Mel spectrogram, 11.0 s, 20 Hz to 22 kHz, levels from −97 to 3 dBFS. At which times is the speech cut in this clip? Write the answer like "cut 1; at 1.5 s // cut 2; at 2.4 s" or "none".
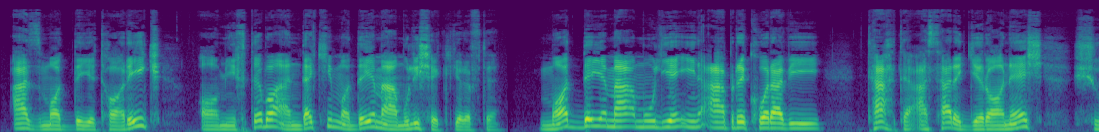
none

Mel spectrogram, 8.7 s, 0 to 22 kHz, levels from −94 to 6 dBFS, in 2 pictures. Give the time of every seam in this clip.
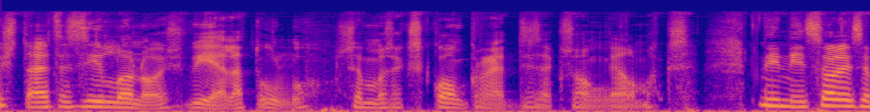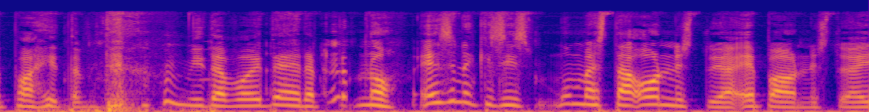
cut 1; at 3.7 s // cut 2; at 6.0 s

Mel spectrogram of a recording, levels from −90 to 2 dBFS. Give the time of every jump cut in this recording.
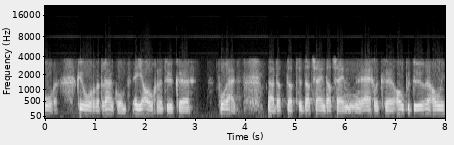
none

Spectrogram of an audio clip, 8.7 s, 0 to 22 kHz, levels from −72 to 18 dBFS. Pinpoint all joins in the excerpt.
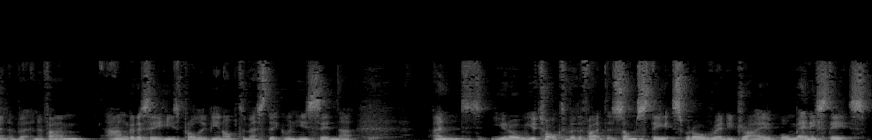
none

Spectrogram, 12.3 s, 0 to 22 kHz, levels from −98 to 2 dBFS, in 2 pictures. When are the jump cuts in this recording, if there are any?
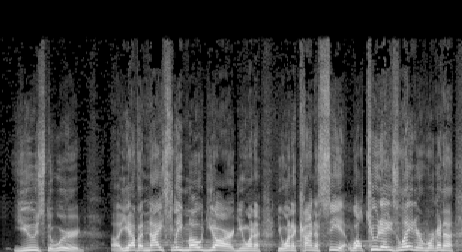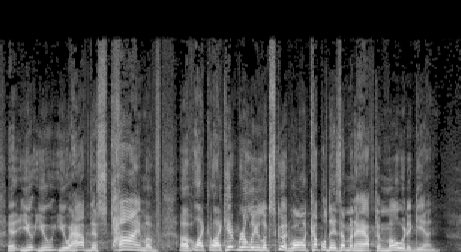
none

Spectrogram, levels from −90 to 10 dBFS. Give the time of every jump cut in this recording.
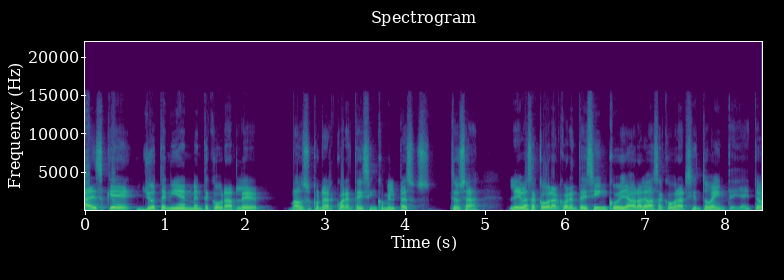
cut 1; at 4.6 s

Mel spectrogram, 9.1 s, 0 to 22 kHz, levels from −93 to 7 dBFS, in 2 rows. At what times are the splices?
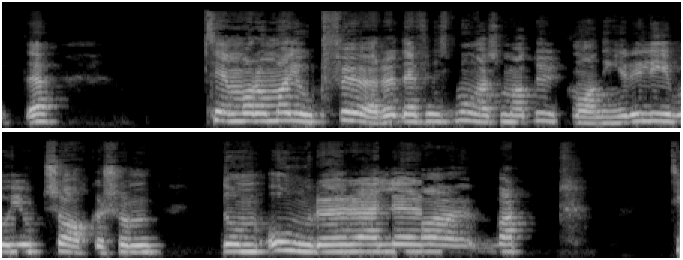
cut 1; at 7.3 s

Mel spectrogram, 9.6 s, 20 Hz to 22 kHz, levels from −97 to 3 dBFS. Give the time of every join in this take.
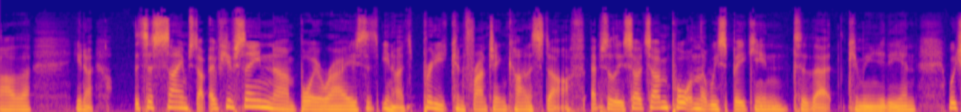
cut 1; at 3.8 s // cut 2; at 5.9 s

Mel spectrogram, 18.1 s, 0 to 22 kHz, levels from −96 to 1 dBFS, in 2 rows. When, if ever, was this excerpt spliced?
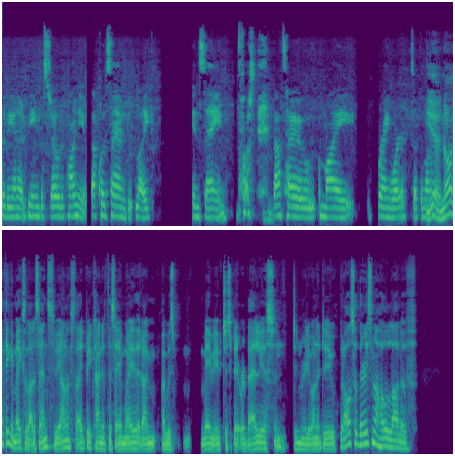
cut 1; at 1.7 s

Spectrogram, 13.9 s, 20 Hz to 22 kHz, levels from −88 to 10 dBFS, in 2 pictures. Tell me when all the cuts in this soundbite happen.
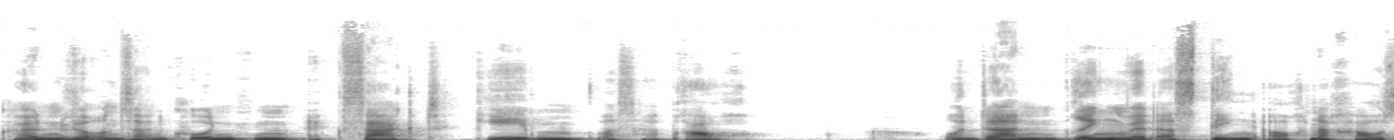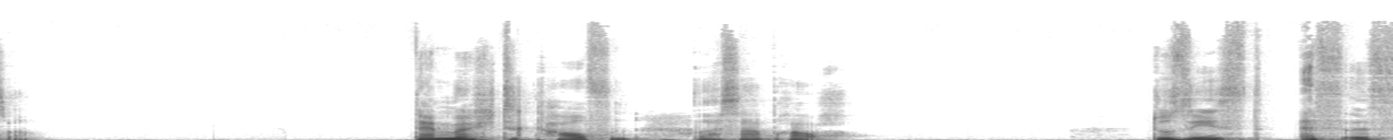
cut 1; at 9.0 s // cut 2; at 10.4 s

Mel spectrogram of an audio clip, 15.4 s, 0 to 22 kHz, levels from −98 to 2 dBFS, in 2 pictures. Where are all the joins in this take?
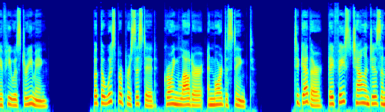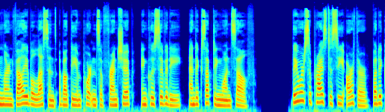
cut 1; at 5.8 s // cut 2; at 13.4 s

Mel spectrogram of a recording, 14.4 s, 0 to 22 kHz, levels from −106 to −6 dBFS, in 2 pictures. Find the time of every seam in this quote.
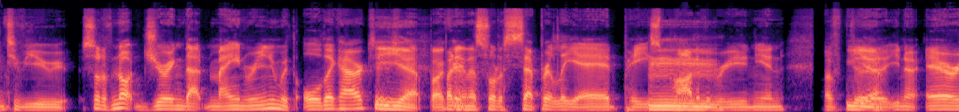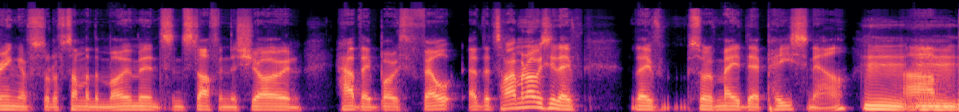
cut 1; at 6.1 s

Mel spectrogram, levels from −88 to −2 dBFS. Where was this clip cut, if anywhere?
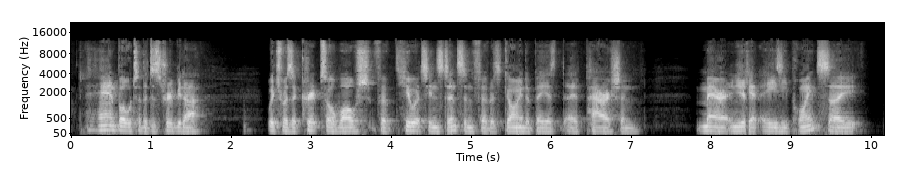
cut 1; at 5.2 s // cut 2; at 8.4 s

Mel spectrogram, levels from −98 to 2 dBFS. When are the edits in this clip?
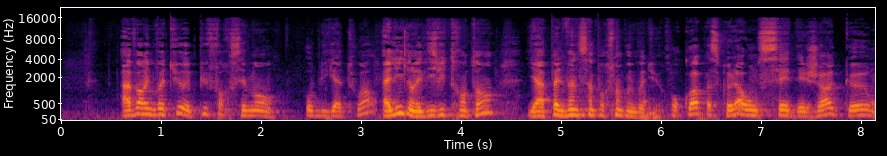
cut 1; at 3.1 s // cut 2; at 6.0 s

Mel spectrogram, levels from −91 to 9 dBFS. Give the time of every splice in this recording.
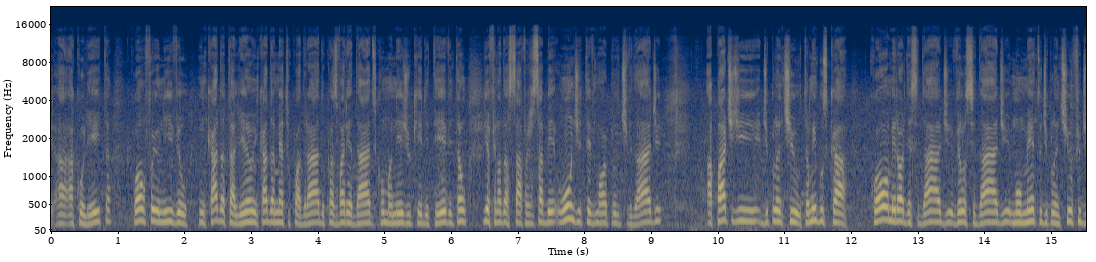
cut 1; at 6.5 s

